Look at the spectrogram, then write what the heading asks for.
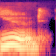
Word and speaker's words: yod: in hebrew the aleph consists of two yods pronounced yud one eud is situated to the upper right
